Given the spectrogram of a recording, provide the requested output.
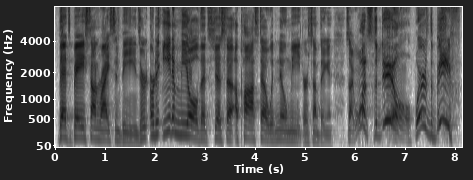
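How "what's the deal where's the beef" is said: high, drawn-out indignant cry; hammed-up complaint, stretched and pitched up; mock outrage. Kid faced with pasta with no meat, mock outrage. Mimicking kids upset at meatless meal.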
